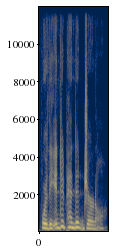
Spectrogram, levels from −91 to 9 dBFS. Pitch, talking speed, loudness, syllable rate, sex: 225 Hz, 170 wpm, -16 LUFS, 6.0 syllables/s, female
